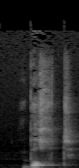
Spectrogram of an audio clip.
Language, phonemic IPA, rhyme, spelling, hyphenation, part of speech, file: Dutch, /bɔxt/, -ɔxt, bocht, bocht, noun, Nl-bocht.ogg
- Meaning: 1. a bend, curve, inflection, something not straight 2. a twist, change 3. a bight, broad curvature of a coastline, bay 4. junk, rubbish 5. junk, booze, moonshine 6. disgusting drink, trash, rubbish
